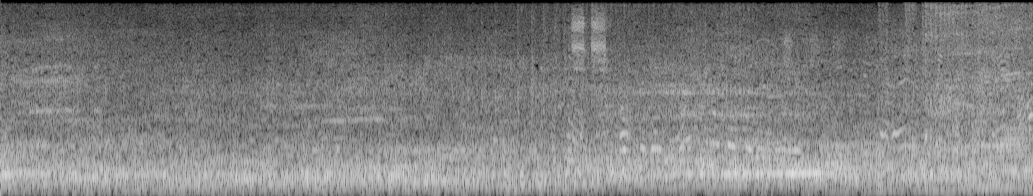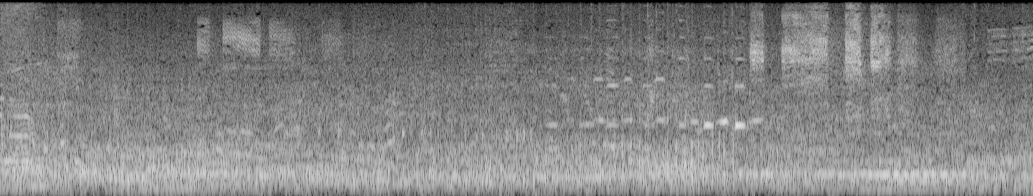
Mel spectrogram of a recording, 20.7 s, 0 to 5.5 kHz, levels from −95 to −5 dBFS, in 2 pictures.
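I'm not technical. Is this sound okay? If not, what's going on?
Yes, nothing stood out as a problem when listening to this recording.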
